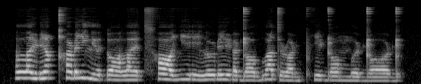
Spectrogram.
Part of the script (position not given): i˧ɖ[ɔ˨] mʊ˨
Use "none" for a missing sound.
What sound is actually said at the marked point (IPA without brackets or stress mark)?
ɔ˨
